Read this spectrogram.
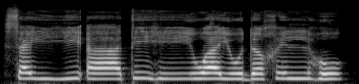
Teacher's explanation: آخری میں ہاں کے نیچے کھڑی زیر ہے، یہاں حکم ہے مد صلہ صغرا، مطلب ہم اپنی آواز 2 مد کے برابر لمبی کریں گے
